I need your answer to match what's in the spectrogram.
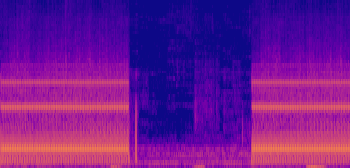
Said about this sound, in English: Oh, she's making a phone call. Who's she calling?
